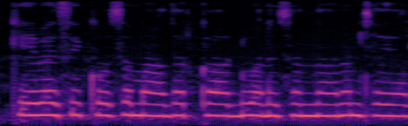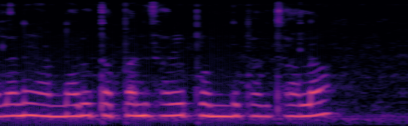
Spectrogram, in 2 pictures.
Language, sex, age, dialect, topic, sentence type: Telugu, female, 18-24, Telangana, banking, question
